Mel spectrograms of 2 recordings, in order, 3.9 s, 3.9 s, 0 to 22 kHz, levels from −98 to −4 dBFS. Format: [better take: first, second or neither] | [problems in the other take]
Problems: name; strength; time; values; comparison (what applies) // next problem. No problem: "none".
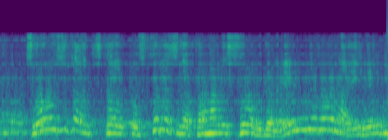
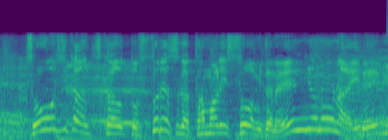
second | noise reduction (neural separator model SepFormer DNS4)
